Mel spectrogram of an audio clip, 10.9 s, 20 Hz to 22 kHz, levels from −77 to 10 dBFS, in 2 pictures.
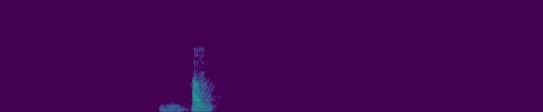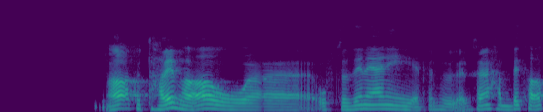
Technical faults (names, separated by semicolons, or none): none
